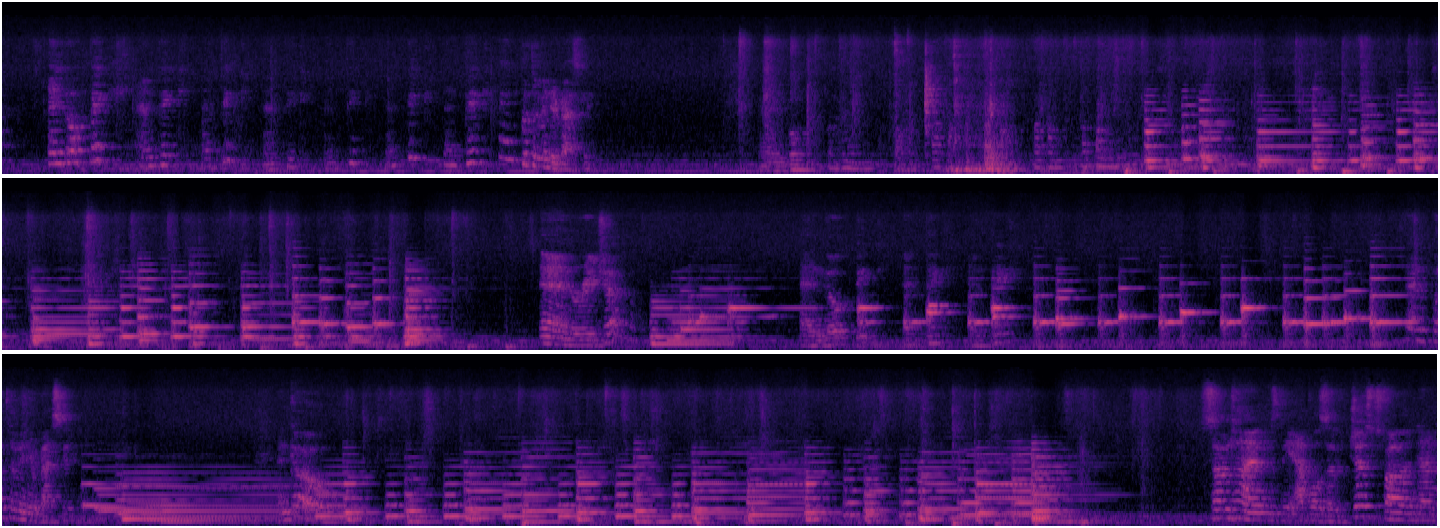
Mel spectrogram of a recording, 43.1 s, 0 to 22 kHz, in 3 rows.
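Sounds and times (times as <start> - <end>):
upright piano playing: 10.2 - 19.4, 20.7 - 40.1.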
